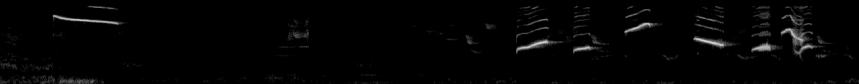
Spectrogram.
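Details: Orange-headed thrush song used to stimulate other birds to sing: one long high falling whistle, a pause, then a series of short varied whistled notes repeated about every half second.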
